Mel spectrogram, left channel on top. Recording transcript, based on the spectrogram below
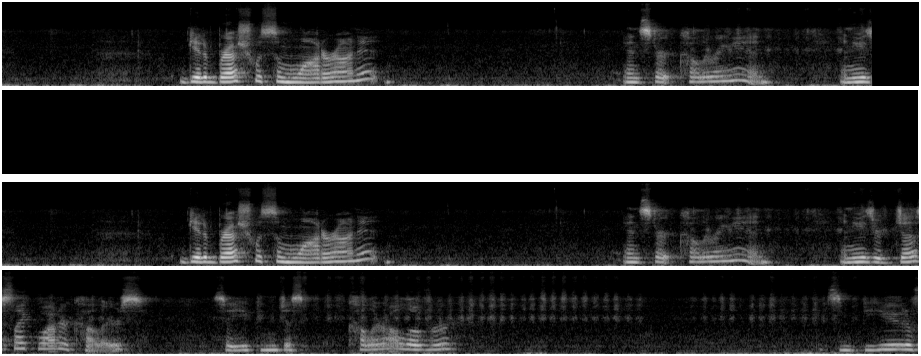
Get a brush with some water on it and start coloring in. And these are just like watercolors, so you can just color all over. Get some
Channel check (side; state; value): left; drops out; at 8.7 s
